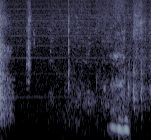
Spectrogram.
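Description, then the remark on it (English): A person yawns loudly during a session: breathy air at first, then a drawn-out, low, groaning vocal swell that rises and fades near the end, with no talking. “Me yawning my head off.”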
